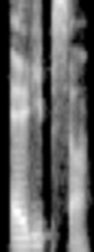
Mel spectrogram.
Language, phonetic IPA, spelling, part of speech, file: Polish, [ɛˈlʲipsa], elipsa, noun, Pl-elipsa.ogg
